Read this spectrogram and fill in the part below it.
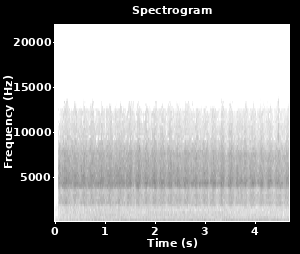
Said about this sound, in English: When I think of cicadas, I think of this noise.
